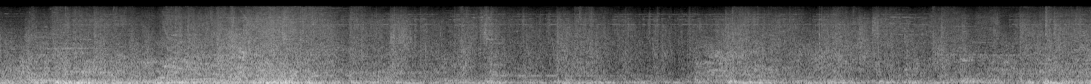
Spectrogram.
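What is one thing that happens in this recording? Game spell effects crackle and burst in a fast battle.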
